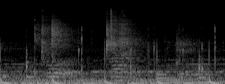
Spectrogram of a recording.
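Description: Northern Thai percussion music playing for the Fon Jerng dance. It has steady low ringing tones, sharp taps, and a hissing crash about half a second in.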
